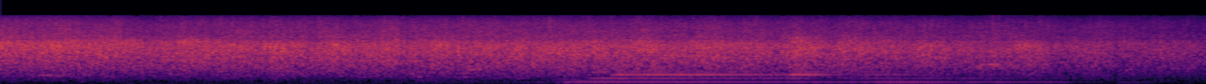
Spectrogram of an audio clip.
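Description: An audience claps steadily in a dense, continuous wash of applause to welcome a performer. Partway through, a low sustained instrumental tone rises underneath for a few seconds before the clapping tapers slightly.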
